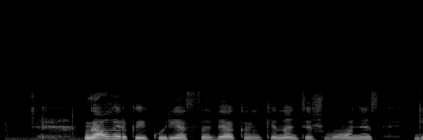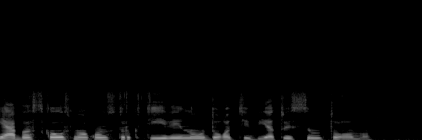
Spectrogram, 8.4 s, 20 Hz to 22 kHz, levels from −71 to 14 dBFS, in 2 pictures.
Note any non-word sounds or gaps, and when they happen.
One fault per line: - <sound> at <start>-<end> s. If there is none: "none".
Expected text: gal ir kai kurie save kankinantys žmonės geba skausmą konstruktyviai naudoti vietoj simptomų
none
